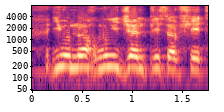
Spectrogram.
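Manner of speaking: strong French accent. Told he has a heavy French accent, the speaker shows a very strong French accent. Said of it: "This is a very strong French accent".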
